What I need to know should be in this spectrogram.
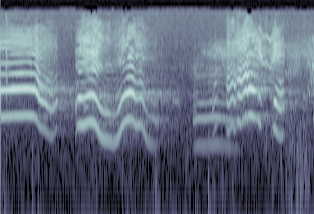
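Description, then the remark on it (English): A captive kea's warbling play call: bright, rising and falling whistled trills with rich harmonics, repeated in several wavering phrases over about three seconds, loud and clear with no talking. “They recorded captive kias making those warbling calls, then traveled to New Zealand where they played the recordings for wild kias.”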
